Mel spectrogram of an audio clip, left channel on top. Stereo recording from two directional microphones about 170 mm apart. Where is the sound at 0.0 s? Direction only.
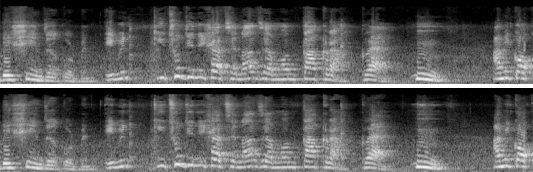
25° left (ahead or behind).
